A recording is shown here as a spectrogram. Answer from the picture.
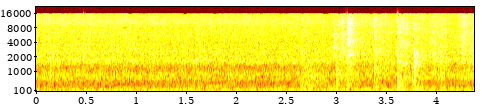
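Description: Grated tomato masala sizzling in oil in a stainless steel kadhai. A metal spoon scrapes and clinks against the pan a few times about three seconds in.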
